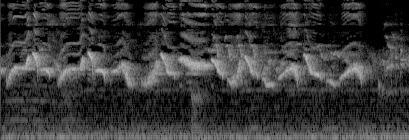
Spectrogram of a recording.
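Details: A tame Chinese hwamei sings a continuous chain of bright warbling whistles, each note quickly rising and falling, steady and rich, in a quiet indoor setting.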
